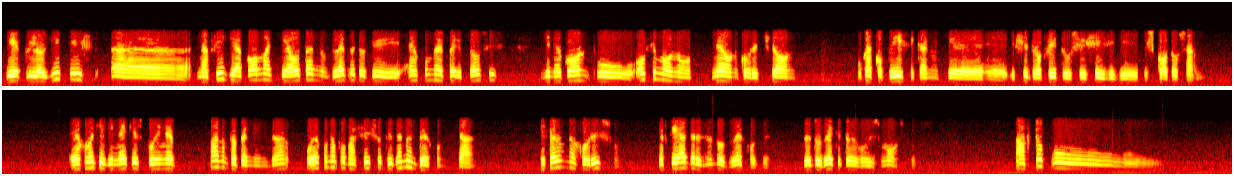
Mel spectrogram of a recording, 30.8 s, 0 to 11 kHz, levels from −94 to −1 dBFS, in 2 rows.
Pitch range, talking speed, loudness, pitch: 135-175 Hz, 125 wpm, -20 LUFS, 150 Hz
